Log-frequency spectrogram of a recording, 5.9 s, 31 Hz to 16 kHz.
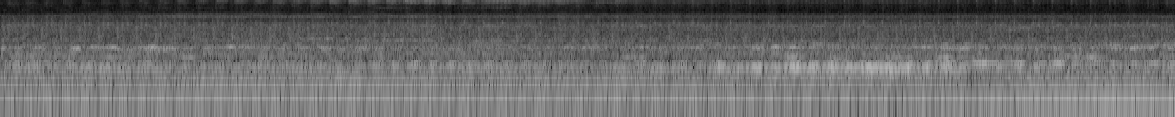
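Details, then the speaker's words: Manual-swapped Mk4 on first start, started by jumping the starter since ignition isn't powering it: fast regular ticking about two to three per second over a rough idle, growing louder; loud top end with plenty of oil, cause unconfirmed; owner also suspects exhaust leak. "but I will say the top end was very loud very loud"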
